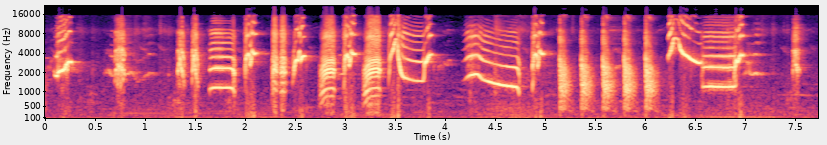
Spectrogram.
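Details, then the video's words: Energetic Javan myna song recorded as training material for songbirds: rich mixed chatter of harsh squawks, downslurred whistles and sharp clicks, delivered in rapid irregular bursts. "MASTERAN JALAK KEBO GACOR"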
